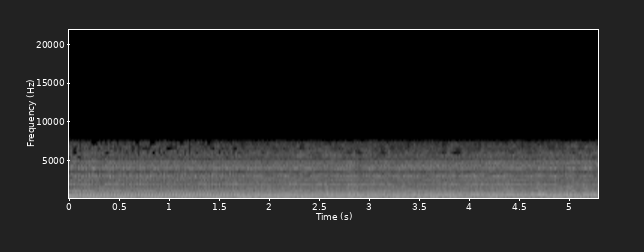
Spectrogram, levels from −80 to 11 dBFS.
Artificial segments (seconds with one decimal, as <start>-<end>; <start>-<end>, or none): 1.7-5.3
